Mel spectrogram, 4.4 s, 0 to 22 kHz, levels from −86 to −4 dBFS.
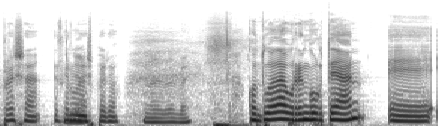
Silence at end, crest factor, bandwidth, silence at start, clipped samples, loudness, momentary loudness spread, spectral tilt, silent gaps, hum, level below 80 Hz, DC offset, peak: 0.05 s; 12 dB; 11.5 kHz; 0.05 s; under 0.1%; -19 LUFS; 14 LU; -7.5 dB/octave; none; none; -34 dBFS; under 0.1%; -6 dBFS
